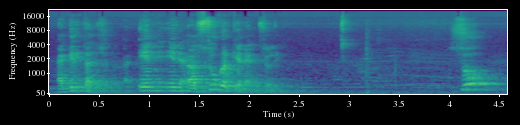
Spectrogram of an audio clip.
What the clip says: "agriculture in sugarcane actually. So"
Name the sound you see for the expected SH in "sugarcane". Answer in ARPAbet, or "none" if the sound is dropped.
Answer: S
